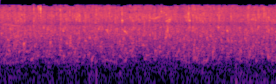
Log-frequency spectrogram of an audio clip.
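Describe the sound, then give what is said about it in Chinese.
Babbling stream water flows in a steady, continuous rush, an even hiss of trickling and splashing with no voices and no breaks. “专心地听着潺潺的流水声，慢慢让自己放松下来。”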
